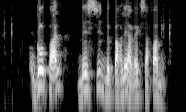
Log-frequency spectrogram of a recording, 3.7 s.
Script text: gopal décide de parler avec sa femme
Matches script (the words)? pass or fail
pass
